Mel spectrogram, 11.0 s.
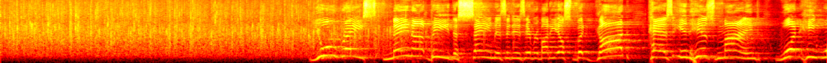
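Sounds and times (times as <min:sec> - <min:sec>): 
crowd applause: 0:00.0 - 0:05.5
speech: 0:04.1 - 0:11.0.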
